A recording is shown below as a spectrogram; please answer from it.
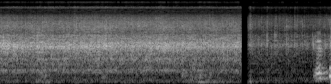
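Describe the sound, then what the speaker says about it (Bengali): Katla fish curry with potatoes cooking in a pan as turmeric and salt are stirred in: a steady, bright sizzle of frying oil, fairly loud and continuous, with a brief scrape of stirring near the end. "এখন আমি দিয়ে দেব 1 চামচ হলুদ, 1 চামচ লবণ। এগুলো দিয়ে আমি একটু নেড়ে নেব।"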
